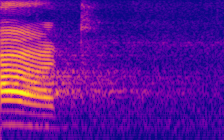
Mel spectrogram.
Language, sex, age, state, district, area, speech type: Maithili, female, 45-60, Bihar, Supaul, urban, read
